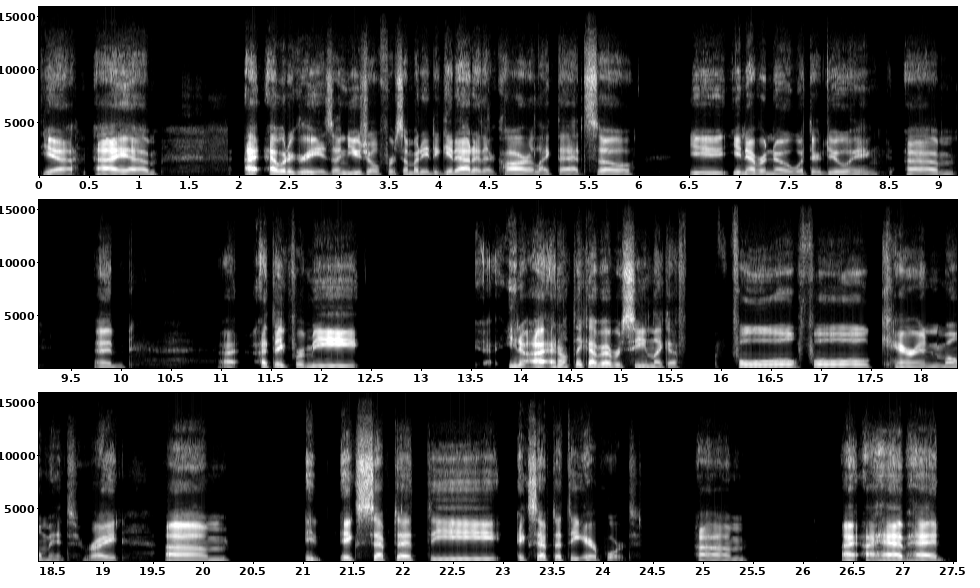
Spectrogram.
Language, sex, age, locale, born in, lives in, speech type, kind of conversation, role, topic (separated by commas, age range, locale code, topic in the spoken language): English, male, 50-54, en-US, United States, United States, conversation, unstructured, none, What is your go-to coffee shop for people-watching?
